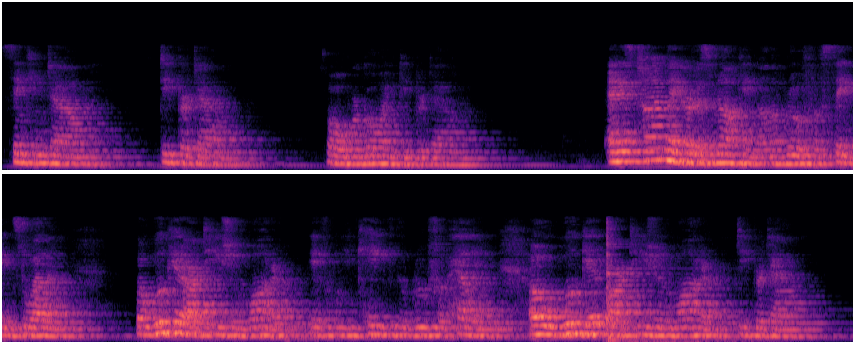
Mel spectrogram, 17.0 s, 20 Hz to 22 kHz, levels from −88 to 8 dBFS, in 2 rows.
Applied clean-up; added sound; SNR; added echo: neural separator model SepFormer DNS4.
